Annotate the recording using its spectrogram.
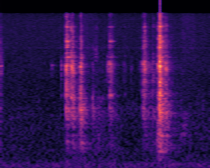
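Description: A hand wrench clinking against metal at the engine's crankshaft damper: a short cluster of clicks about half a second in, then one sharper clink about a second and a half in.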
